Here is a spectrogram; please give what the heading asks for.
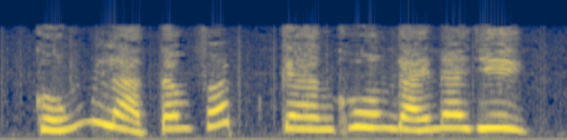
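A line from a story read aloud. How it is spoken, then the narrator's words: Involuntary exclamation. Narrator (Vietnamese): nàng bất giác buộc miệng kêu lên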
